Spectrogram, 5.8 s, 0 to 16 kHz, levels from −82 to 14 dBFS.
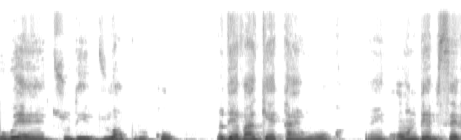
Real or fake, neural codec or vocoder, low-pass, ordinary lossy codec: real; none; 14.4 kHz; none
